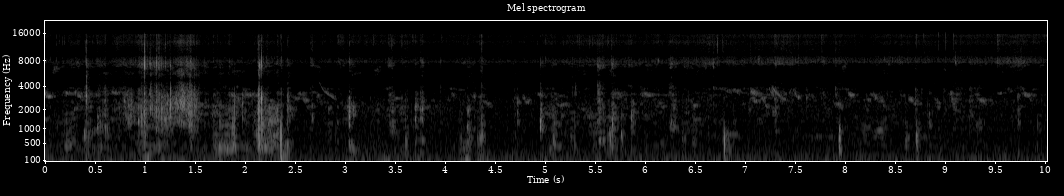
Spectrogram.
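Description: Near silence: faint outdoor ambience with scattered faint bird calls and small clicks and rustles.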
